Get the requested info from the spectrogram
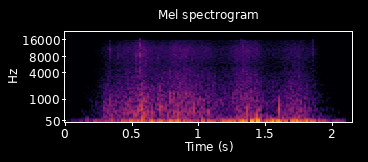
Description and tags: Blanket Movement 4
A down doona/duvet being rustled. Stereo Zoom h4n recording.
